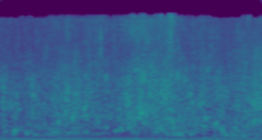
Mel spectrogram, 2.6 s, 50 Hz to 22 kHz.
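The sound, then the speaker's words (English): A boat's steady engine drone hums beneath a constant wash of water and wind noise, fairly loud and unbroken, with no voices, as the boat pulls into a shallow bay at Orpheus Island, north of Townsville in far north Queensland, after a 45-minute trip out to sea. “After a two-hour drive north of Townsville in far north Queensland and a 45-minute boat trip out to sea, we pull into a shallow bay that's home to one of the world's premier coral research stations.”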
